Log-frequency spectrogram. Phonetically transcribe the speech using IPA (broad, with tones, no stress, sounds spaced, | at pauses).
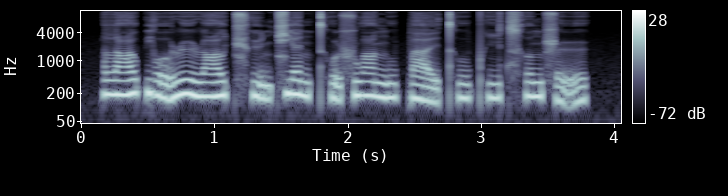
l ɑ˧˥ ʊ̯ p j o̰˨˩ ʊ̯ ɻ ɻ̩˥˩ ɻ ɑ˧˥ ʊ̯ t͡ɕʰ y̰˨˩ n t͡ɕ j ɛ˥˩ n t̪ʰ ṵ˨˩ ʂ w ɑ˥˧ ŋ u˥˩ p a̰˨˩ ɪ̯ t̪ʰ u˧˥ pʰ i˧˥ t͡sʰ ɤ˥ ŋ ʂ ɻ̩˨˩˦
